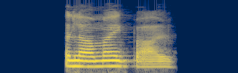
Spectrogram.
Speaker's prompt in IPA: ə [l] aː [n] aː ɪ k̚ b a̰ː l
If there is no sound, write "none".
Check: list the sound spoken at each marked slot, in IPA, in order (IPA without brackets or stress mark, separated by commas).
l, m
